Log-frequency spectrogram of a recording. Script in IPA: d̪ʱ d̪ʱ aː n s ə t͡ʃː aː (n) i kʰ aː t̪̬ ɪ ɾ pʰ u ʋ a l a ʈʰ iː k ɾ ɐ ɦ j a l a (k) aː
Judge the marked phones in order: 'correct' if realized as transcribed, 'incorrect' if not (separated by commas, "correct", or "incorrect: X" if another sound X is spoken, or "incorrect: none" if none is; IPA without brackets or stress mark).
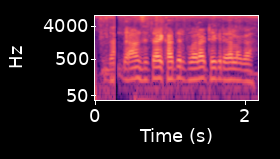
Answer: incorrect: none, incorrect: ɡ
